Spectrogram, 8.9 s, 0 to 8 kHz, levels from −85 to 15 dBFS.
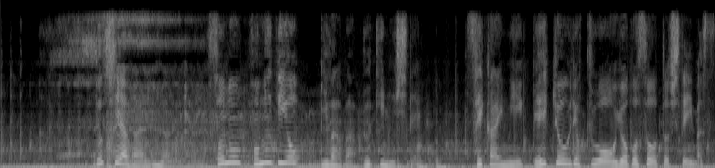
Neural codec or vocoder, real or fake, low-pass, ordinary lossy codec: codec, 16 kHz, 2 kbps, FunCodec, trained on LibriTTS, 25 frames a second; fake; 7.2 kHz; none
